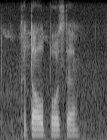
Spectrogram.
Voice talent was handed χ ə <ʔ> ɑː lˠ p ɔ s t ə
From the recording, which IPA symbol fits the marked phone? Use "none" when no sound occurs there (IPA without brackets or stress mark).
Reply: t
